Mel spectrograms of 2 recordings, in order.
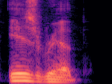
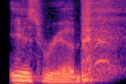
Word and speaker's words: ISRIB: Maybe it's pronounced ISRIB, you know, like McRib, but yeah, for your brain.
